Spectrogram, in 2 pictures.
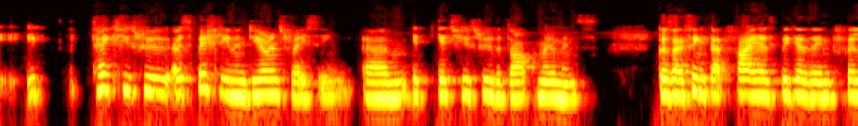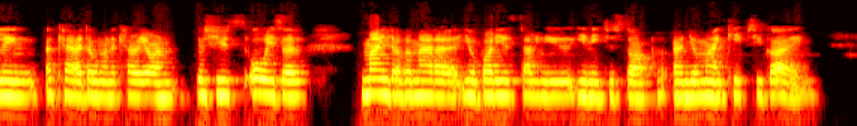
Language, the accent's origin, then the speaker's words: English; South Africa; now in England; I needed somewhere warm, being South African, and I was still in England at the time.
